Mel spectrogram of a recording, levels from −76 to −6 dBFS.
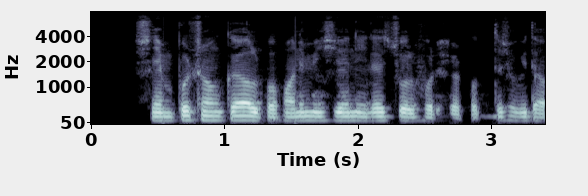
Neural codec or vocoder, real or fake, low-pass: none; real; 7.2 kHz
